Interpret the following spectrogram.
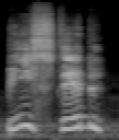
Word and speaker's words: Byssteed: two weeks old but the beasted is how we're pronouncing this one with the weird spelling but i think that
